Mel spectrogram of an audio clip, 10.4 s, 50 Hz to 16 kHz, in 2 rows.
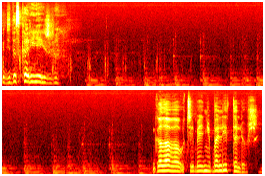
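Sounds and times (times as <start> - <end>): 
speech: 0.0 - 2.2, 8.3 - 10.4
horses' hooves clip-clopping slowly: 0.0 - 5.8.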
